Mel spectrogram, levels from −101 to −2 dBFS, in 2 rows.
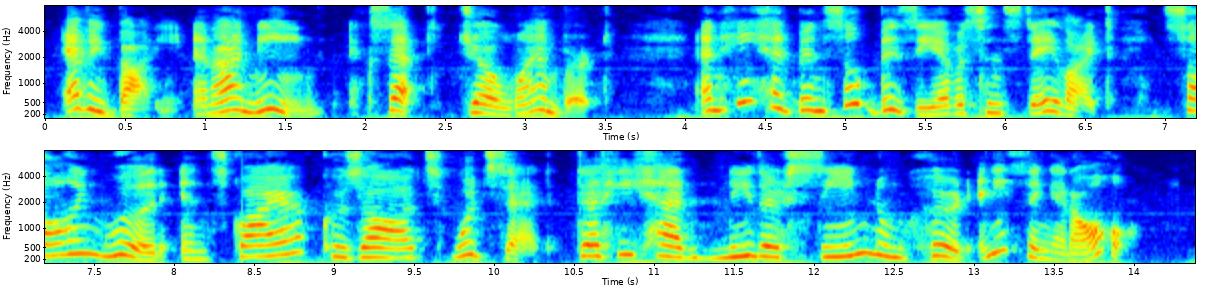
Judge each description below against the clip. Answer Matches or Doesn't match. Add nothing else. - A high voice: Matches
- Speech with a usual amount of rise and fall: Matches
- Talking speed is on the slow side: Matches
